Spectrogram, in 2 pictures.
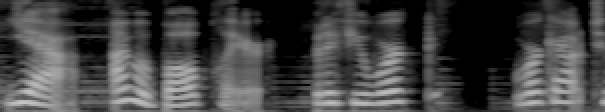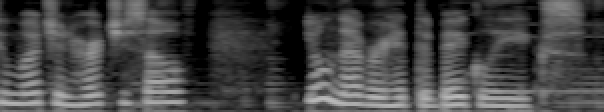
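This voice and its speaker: A big, friendly, boastful baseball player from a video game, acted by a woman in a high voice. He speaks in a hearty, folksy way over background music. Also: moderate pace, close to an everyday voice.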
